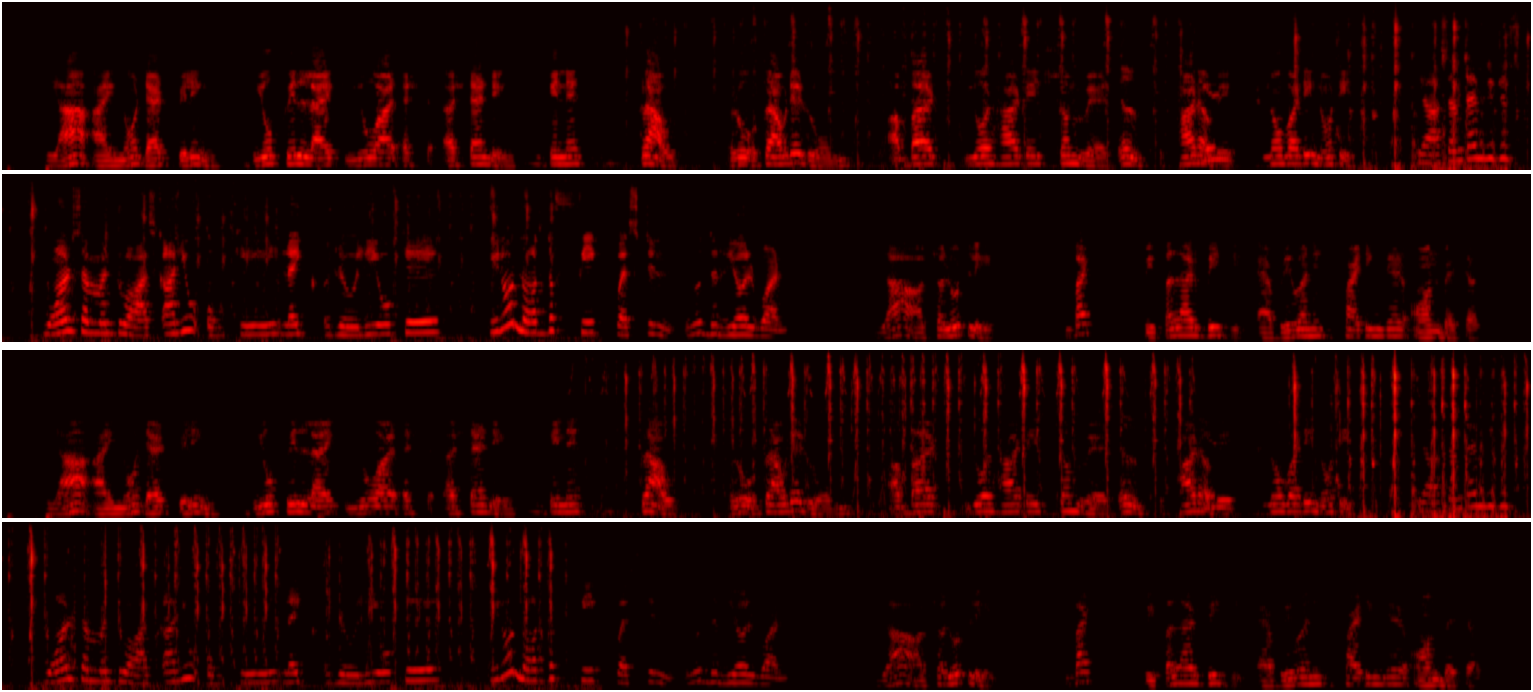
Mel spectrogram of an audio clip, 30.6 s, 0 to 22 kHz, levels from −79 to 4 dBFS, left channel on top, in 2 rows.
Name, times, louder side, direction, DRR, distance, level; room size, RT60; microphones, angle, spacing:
voice 1, 0.4-2.1 2.5-6.7 7.3-8.5 8.8-9.4 9.6-12.3 12.6-13.7 24.0-25.2 25.9-26.2 26.7-30.1, left 4 dB, 80° left, 1.1 m, -55 dB
Scissors, 5.6-21.3, right 10 dB, 50° right, 0.5 m, -51 dB
voice 2, 12.0-12.3 14.1-15.2 15.7-19.7 20.2-23.2, left 7 dB, 45° left, 0.3 m, -55 dB
4.5 x 2.2 x 3.9 m
head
